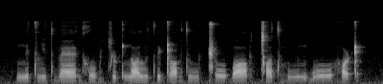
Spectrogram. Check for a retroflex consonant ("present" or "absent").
present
